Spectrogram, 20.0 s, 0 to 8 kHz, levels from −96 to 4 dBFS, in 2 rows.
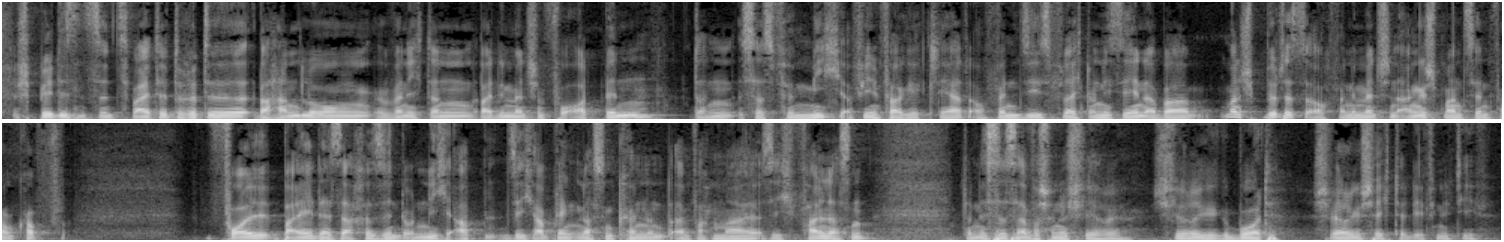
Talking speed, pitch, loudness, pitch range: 220 wpm, 110 Hz, -19 LUFS, 105-120 Hz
